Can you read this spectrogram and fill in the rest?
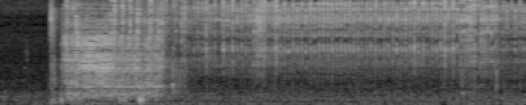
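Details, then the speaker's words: Old Mark I Uher Report tape recorder with a swapped-in motor from another machine: brief loud whirr then faint uneven chatter about three per second, the same noise as before, so the fault is suspected to be the motor control board. "the motor is doing the same noise H okay so I suppose if I if I if I put the the other motor to the to the other U here which is uh uh down there uh it will work properly so the that thing indicates that our problem is uh the motor control board"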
